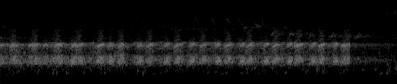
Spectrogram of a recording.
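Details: Chorus of frogs beside a river, a throbbing pulsed croaking that stops abruptly after three and a half seconds, leaving faint background calls.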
